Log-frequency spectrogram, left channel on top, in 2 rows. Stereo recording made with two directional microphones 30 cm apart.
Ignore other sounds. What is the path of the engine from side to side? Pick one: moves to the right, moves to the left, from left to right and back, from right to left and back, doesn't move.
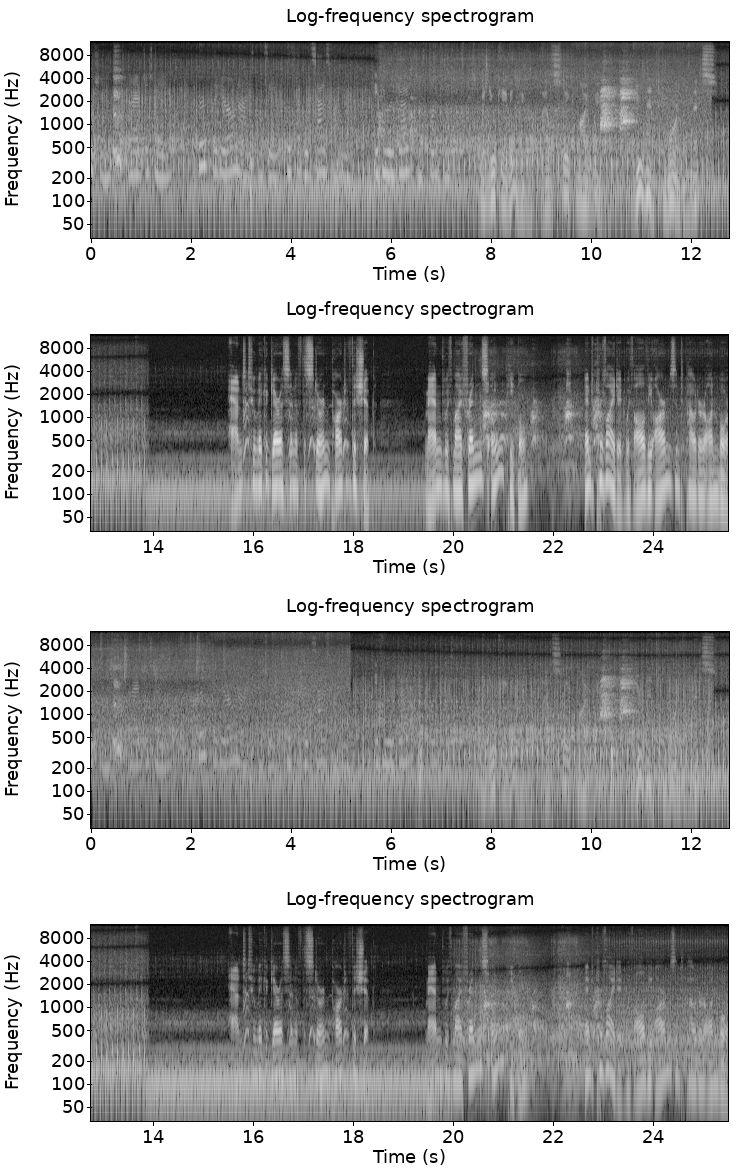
moves to the right.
